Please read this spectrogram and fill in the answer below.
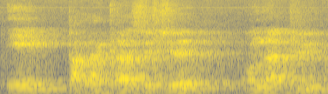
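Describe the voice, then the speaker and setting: A man's voice: mid-range voice, fairly even intonation, measured pace. A man who works as an entrepreneur, speaking in an earnest, assured way as an interview guest. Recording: echoey, distant, noisy.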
